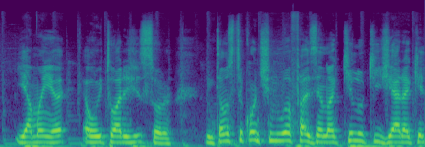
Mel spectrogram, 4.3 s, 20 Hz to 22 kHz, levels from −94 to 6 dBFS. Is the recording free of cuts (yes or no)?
yes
